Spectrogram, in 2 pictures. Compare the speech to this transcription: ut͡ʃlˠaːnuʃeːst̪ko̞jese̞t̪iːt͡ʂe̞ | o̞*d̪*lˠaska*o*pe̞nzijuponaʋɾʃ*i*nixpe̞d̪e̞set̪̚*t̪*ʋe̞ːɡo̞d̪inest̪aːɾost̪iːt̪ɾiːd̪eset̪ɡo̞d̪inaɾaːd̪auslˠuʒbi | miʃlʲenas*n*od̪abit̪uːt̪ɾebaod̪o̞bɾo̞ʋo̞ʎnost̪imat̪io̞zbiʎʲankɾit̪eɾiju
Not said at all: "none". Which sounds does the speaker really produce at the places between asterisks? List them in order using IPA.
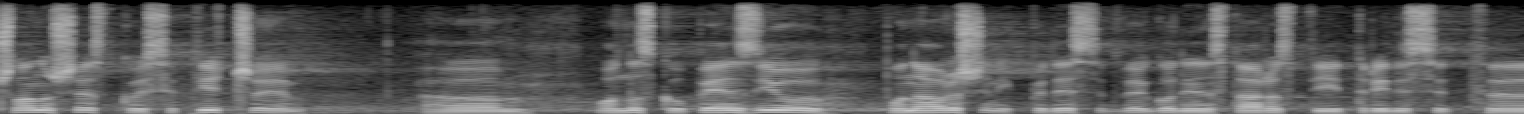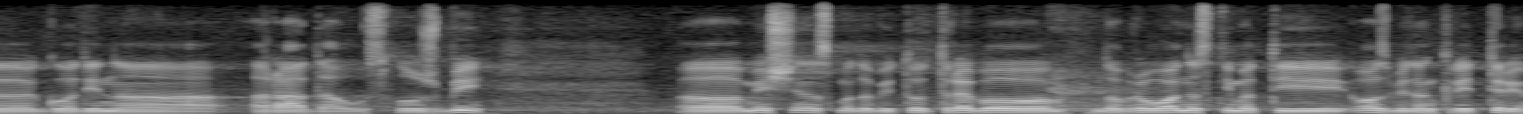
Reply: d̪, u, e, d̪, m

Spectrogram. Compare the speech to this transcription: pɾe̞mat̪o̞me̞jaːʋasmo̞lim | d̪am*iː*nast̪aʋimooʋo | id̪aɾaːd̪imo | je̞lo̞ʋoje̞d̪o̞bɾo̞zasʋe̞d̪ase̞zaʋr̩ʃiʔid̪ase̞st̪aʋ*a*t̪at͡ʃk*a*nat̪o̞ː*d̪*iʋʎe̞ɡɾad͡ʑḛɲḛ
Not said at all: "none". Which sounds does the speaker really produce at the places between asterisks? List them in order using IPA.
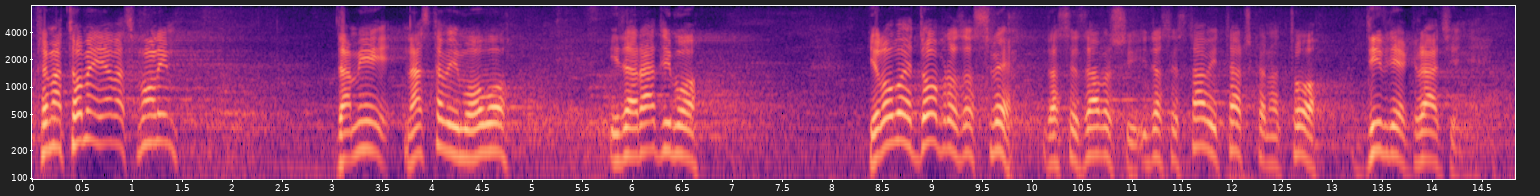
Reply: iː, i, a, d̪

